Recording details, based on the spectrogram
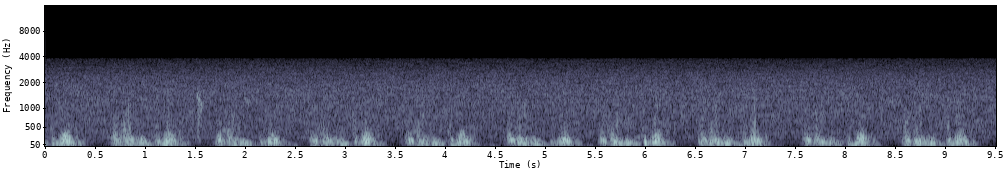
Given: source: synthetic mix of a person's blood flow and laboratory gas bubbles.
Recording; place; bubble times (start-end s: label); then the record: Doppler ultrasound of blood flow; precordium
1.51-1.59 s: bubbles
From the record:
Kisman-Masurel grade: 113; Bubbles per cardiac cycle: 1 to 2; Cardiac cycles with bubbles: 1 to 10%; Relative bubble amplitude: loud (0.450 to 0.775); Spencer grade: 1 (occasional bubble signal discernible with the cardiac motion signal, with majority of cardiac periods free of bubbles); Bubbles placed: anywhere in the cardiac cycle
